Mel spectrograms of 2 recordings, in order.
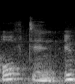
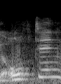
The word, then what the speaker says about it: often: 그리고 여러분 이 often 같은 경우 그 문화권 나라에 따라서 발음하는 방식이 좀 차이가 있더라고요. 어느 나라에서는 often으로 발음을 하기도 하고 어느 나라에서는 often으로 발음을 하기도 해요.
